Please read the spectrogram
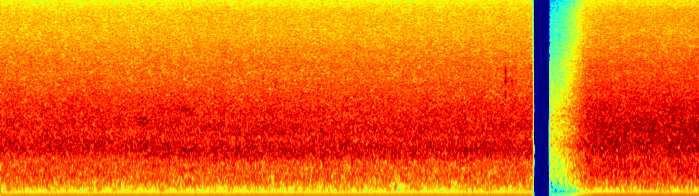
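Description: Steady rushing of mountain-river white-water rapids. About five seconds in the sound cuts out completely for a moment, then fades back in.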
